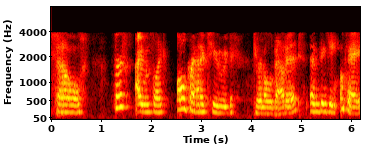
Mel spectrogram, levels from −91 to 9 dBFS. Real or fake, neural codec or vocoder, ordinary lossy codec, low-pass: fake; codec, 24 kHz, 3 kbps, HILCodec; AAC, 16 kbps; 7.2 kHz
